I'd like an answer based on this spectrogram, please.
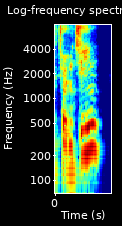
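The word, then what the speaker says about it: Chongqing: sido a través de Chonchín, escrito Chonquín. Yo sé que lo de Chonchín suena muy de coña, pero es que es así como se pronuncia.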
